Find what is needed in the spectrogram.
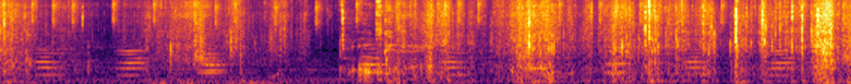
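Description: Pink padded plastic mailer crinkling and rustling in the hands as a stack of sleeved cards is slid out of it, over soft background music of short melodic notes.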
